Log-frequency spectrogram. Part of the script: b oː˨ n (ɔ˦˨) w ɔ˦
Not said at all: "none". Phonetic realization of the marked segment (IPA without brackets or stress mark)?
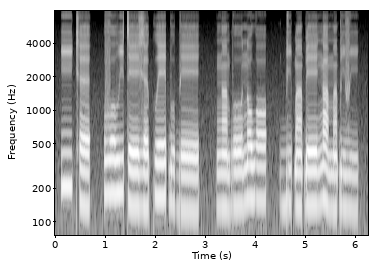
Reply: ɔ˦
